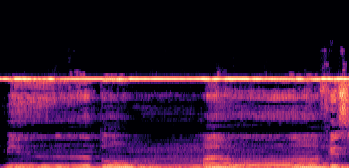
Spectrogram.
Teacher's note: Idgham mimi dibaca dengung. Nun mati ketemu fa itu ikhfa, dengung juga.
